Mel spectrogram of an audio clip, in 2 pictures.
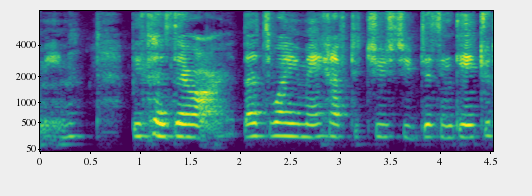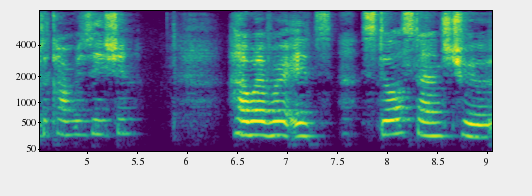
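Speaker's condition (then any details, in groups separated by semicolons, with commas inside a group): Cerebral palsy, athetoid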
